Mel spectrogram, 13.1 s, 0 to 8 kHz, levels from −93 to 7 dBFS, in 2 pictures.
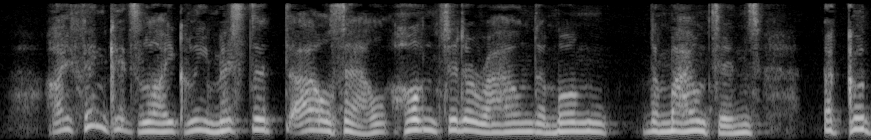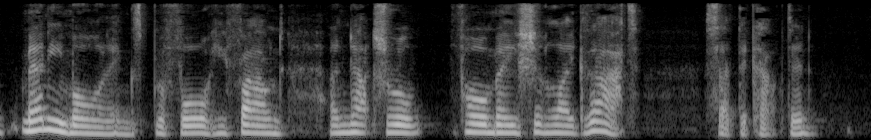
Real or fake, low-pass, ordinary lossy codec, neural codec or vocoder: fake; 7.2 kHz; MP3, 48 kbps; vocoder, 22.05 kHz, 80 mel bands, HiFi-GAN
